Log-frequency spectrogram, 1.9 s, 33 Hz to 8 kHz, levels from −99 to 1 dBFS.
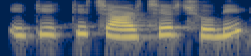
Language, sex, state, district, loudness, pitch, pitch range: Bengali, female, West Bengal, Jhargram, -25 LUFS, 270 Hz, 235-280 Hz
